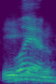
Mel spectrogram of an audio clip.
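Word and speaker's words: Blame!: Blam, Blame. It's spelled like blame, but it's not.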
